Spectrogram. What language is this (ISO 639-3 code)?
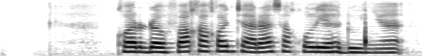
sun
